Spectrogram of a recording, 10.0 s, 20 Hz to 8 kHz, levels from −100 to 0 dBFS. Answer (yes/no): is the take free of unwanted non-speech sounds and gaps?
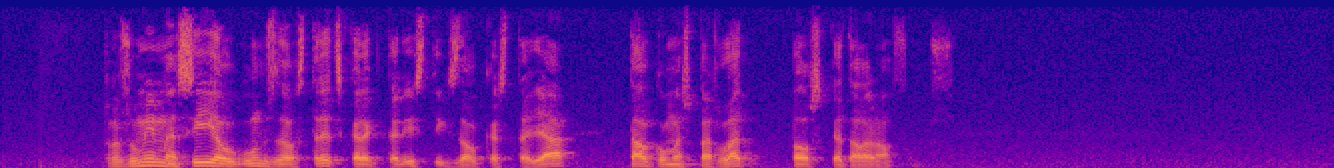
yes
